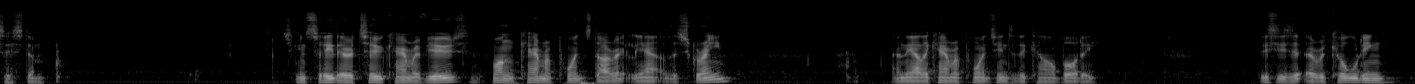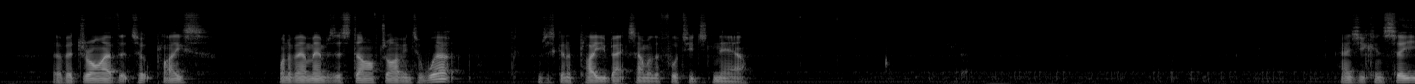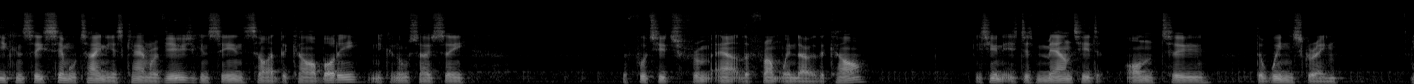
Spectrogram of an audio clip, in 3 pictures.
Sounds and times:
Speech: 0.0s - 0.6s, 2.7s - 7.4s, 8.9s - 11.1s, 12.6s - 14.0s, 14.7s - 16.4s, 17.0s - 18.8s, 19.5s - 21.7s, 27.5s - 33.0s, 34.5s - 37.0s, 38.0s - 41.8s.

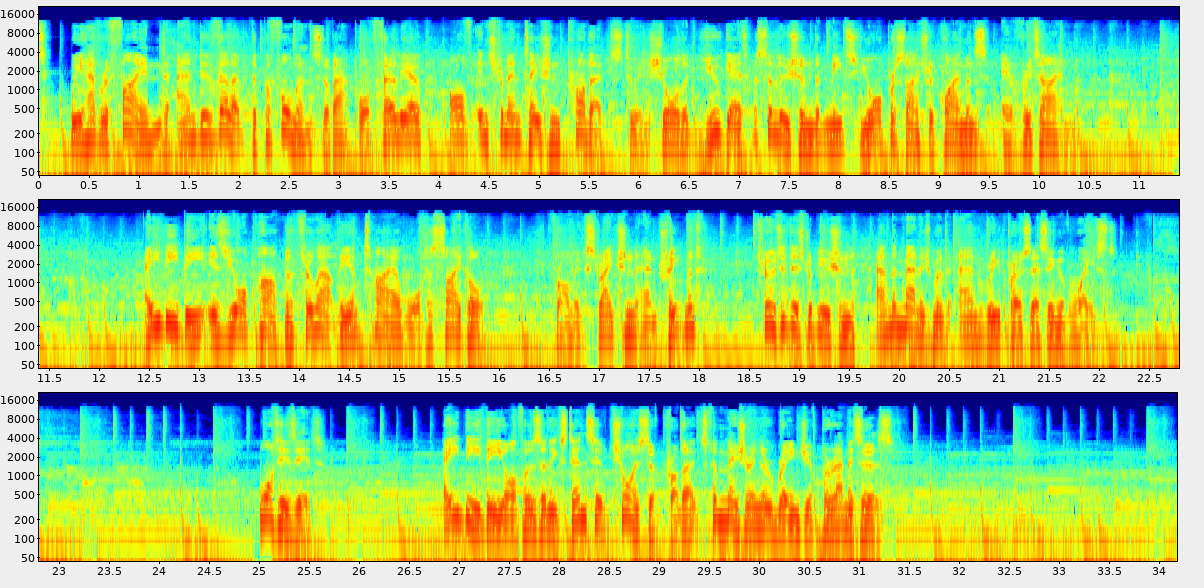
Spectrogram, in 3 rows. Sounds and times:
Speech: 0.0s - 10.4s, 12.5s - 15.9s, 16.6s - 22.2s, 25.0s - 25.7s, 26.8s - 31.4s
Music: 0.0s - 34.1s.

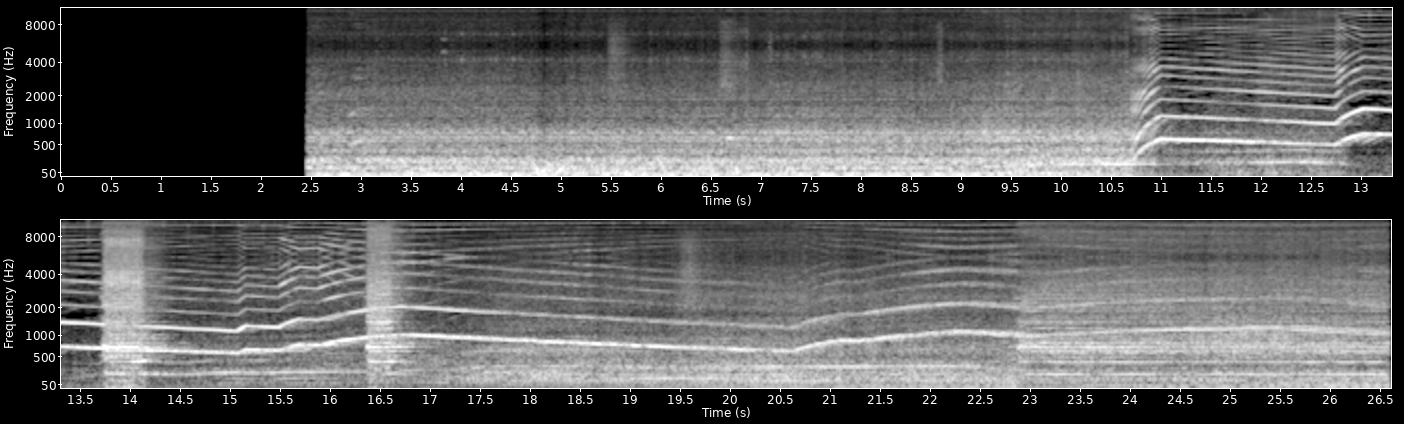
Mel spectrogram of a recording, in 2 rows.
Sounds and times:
Truck: 2.5s - 26.6s
Fire engine, fire truck (siren): 9.4s - 26.6s.

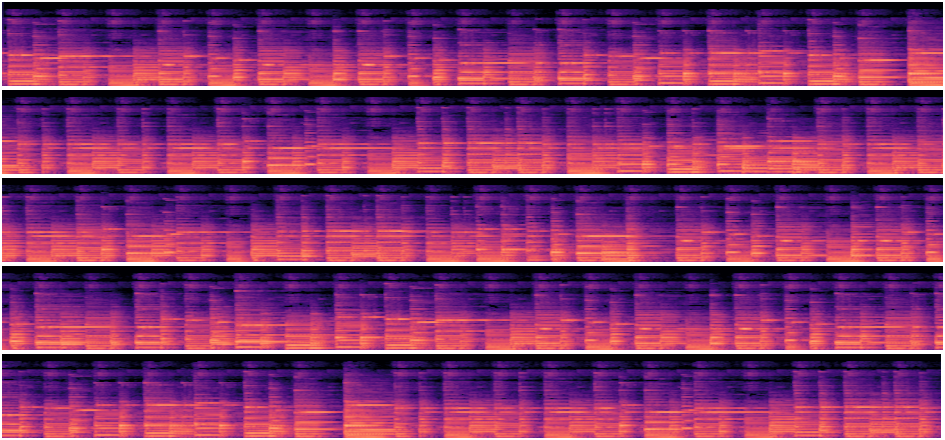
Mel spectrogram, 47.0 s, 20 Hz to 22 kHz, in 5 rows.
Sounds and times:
Music: 0.0s - 47.0s.

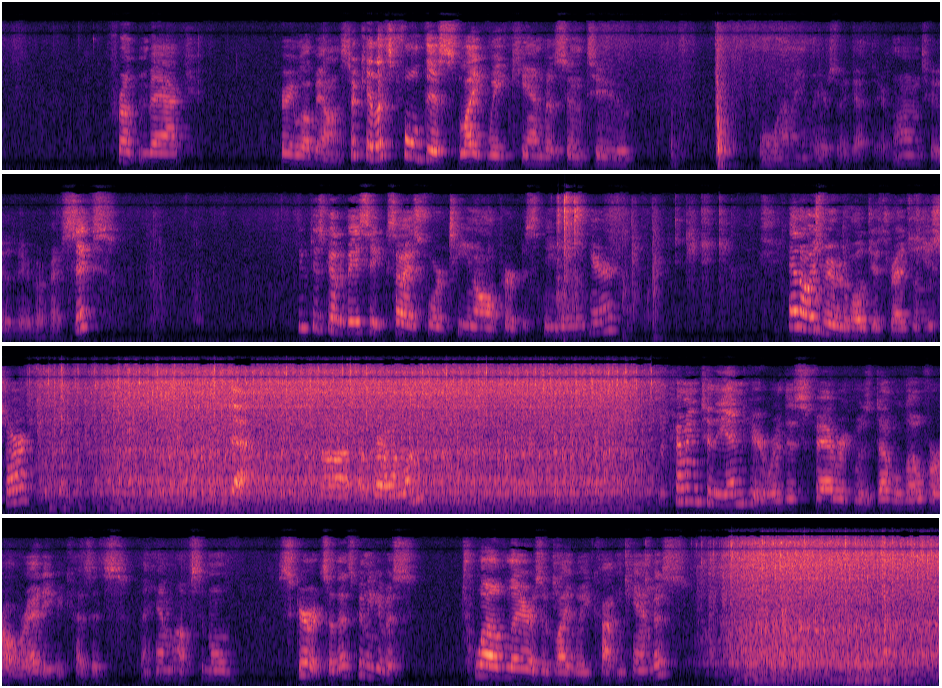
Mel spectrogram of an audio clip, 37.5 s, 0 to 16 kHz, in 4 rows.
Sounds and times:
Speech: 1.1s - 2.0s, 2.8s - 6.4s, 7.6s - 10.6s, 12.3s - 15.6s, 17.0s - 19.1s, 20.9s - 23.0s, 25.4s - 35.0s
Sewing machine: 19.0s - 25.4s, 35.1s - 37.5s.

